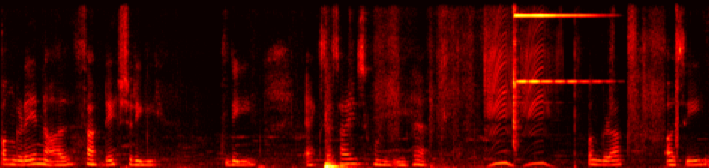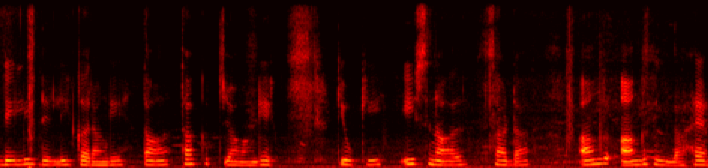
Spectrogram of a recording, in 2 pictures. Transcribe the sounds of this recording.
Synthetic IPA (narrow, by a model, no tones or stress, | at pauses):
pəŋɡɽeːnaːlsaːɖeːʃəɾiːɾ | d̪iː | ɛːksəɾsaːizhʊnd̪iːɦɛː | pəŋɡɽaːəsĩːɖeːliːɖeːliːkəɾãːŋɡeː | t̪ãːt̪ʰəkd͡ʒaːʋãːŋɡeː | kjõːkɪ | ɪsnaːl | saːɖaː | əŋɡəŋɡɦɪld̪aːhɛː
